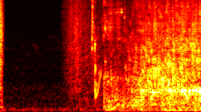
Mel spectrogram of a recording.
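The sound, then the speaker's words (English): Blue liquid spilling: after a brief quiet start, a soft rush begins, a sharp splash cuts in, and a steady, hissing trickle follows, growing gradually louder to the end with no voices. “Watch what happens when I spill this blue liquid.”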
